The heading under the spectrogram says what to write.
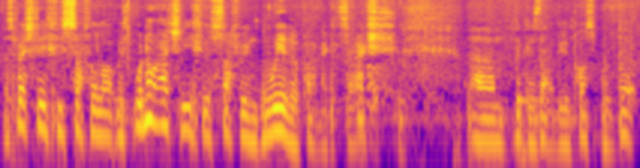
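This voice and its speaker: A vlog host walks along outdoor alleys, talking rapid-fire in an animated, medium-pitched voice. He offers viewers earnest, reassuring advice in a casual, rambling way, often losing his thread. Clear outdoor ambient noise surrounds him.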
